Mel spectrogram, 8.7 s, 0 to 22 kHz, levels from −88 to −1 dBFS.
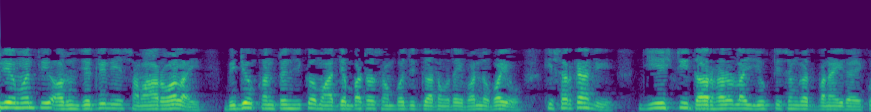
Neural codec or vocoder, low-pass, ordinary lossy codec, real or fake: none; 3.6 kHz; none; real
